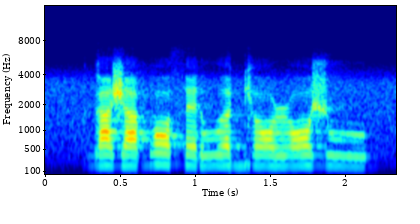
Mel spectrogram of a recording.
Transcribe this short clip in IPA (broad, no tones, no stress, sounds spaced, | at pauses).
ɡ a ʒ a b ɔ θ ɛ ɾ uː ɐ̯ bʲ ɔː ɹ ɔ ʒ uː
